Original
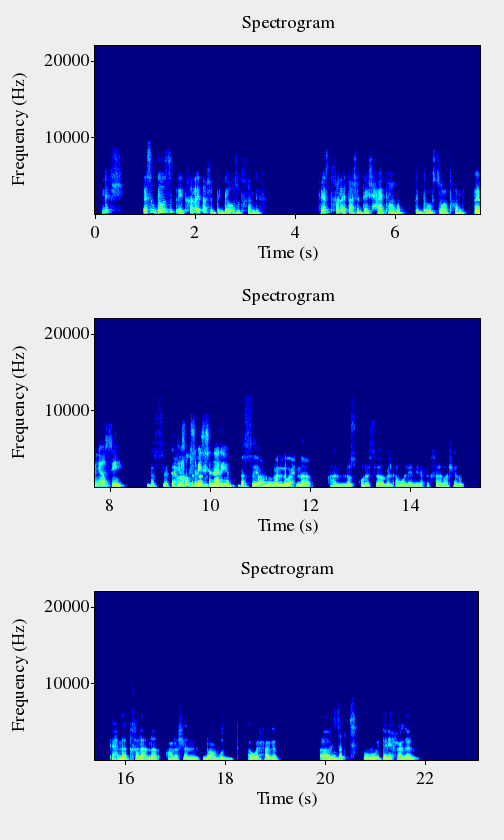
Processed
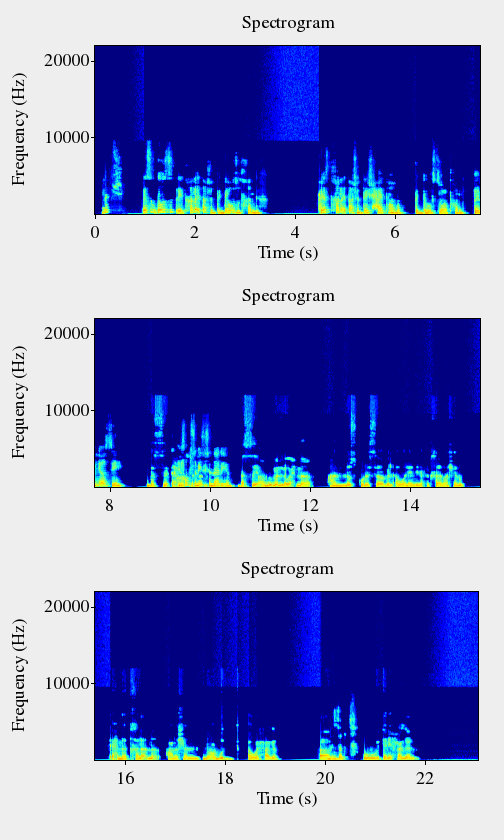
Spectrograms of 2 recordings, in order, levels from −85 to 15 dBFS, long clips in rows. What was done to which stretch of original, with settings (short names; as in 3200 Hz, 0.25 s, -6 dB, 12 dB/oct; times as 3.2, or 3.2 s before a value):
0.98–1.53 spectral gain 1800–4600 Hz -11 dB
16.54–17.75 compressor 3:1, threshold -36 dBFS
whole clip: AGC gain up to 16 dB; spectral noise reduction 22 dB; three-band squash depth 100%; gain -1 dB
